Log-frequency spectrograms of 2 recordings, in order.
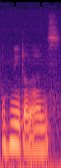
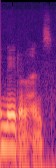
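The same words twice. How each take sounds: First: The first vowel is short. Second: The first vowel is long. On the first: The speaker calls it wrong. "So you don't say uh, uh, Netherlands" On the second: The speaker calls it right. "the first e is a long e"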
